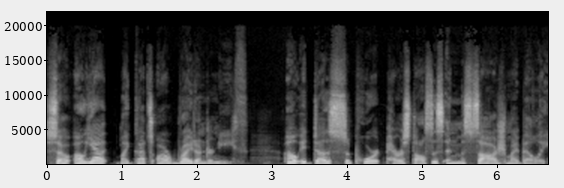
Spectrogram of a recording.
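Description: A woman's medium-pitched voice with very wide pitch swings at a fairly slow pace, in a dry, close sound with no echo. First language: Spanish. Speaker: clinical psychologist and breathing teacher. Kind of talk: interview conversation.

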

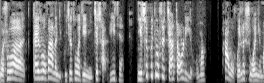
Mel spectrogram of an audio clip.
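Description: Her pitch fairly high and swinging very widely, a woman talks at a very fast pace. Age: 50s. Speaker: caller. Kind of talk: call-in advice show. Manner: halting.

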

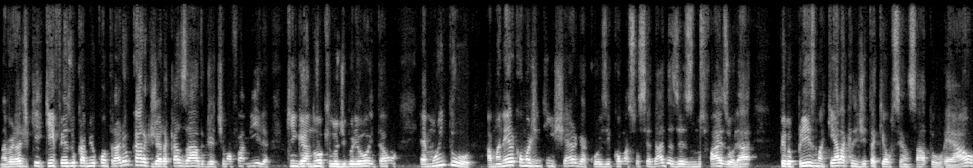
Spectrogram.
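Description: A man with a high yet dark, mellow voice speaks fairly quickly with ordinary pitch variation. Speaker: journalist, podcast co-host. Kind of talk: casual chat.

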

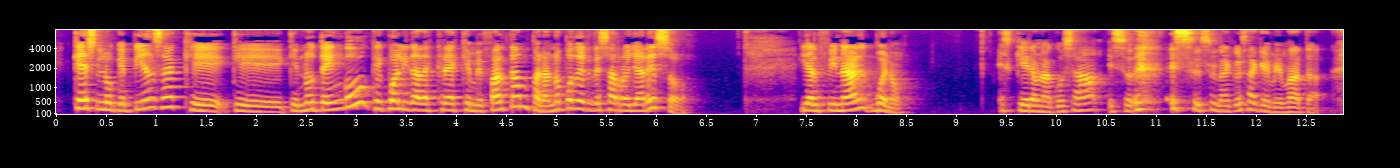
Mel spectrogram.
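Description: At a fairly slow pace, a woman in an Andalusian accent speaks at a fairly high pitch with lively intonation. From Andalusia, Spain. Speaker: podcast host. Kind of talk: motivational monologue. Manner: careful enunciation.

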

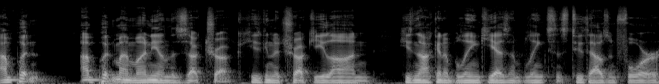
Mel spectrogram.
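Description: Recorded very cleanly against a silent background, a man with a very deep, low pitch speaks at a fairly quick pace with fairly even intonation. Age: 30s. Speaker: podcast co-host. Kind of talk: casual chat.

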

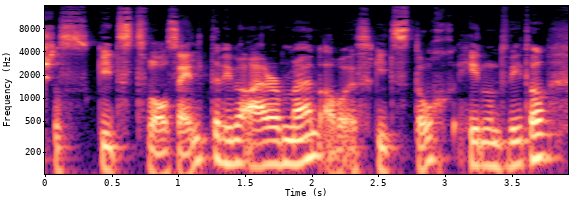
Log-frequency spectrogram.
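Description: This man has a plain, everyday voice, pitched in the middle of his range, with normal rises and falls and a medium tempo. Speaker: triathlon coach and podcast host. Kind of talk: casual chat.

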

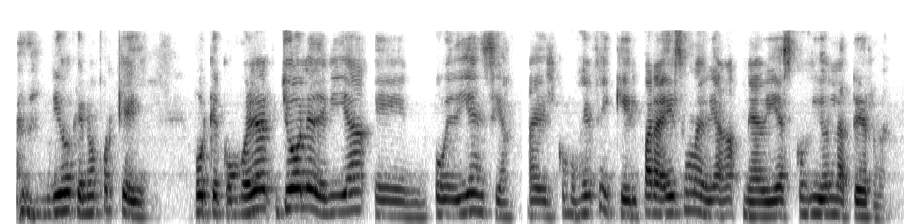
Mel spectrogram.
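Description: A woman's medium-pitched voice shows ordinary pitch variation and a moderate pace. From Colombia, Bucaramanga, Santander. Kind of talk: interview testimony. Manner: halting with frequent fillers.

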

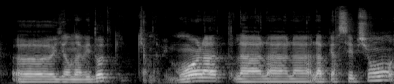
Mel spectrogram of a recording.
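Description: A man's voice is heard. Background noise is noticeable throughout. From France, Drôme (Tain-l'Hermitage area). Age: 30s. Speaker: architect. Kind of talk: interview. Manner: halting, many repetitions and fillers.

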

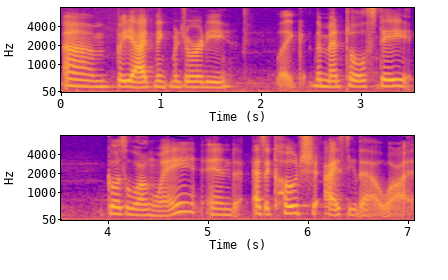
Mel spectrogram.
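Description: A woman with an ordinary speaking voice and an American accent talks at a moderate pace, fairly high in pitch, with ordinary pitch variation. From Glastonbury, Connecticut. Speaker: track and cross-country coach. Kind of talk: casual chat.

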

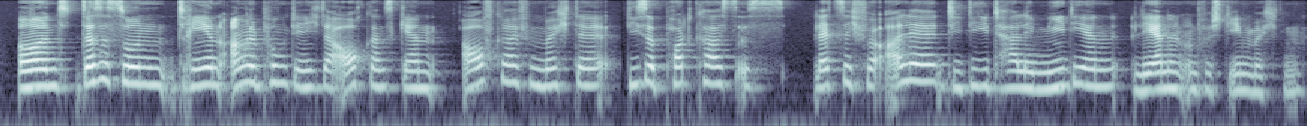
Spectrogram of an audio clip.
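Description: A dark, mellow tone moves at a fairly slow pace with fairly even intonation. The recording is very clean, with a silent background. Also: woman, fairly high pitch for a woman. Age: 30s. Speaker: journalism professor and podcast host. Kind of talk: solo podcast monologue.

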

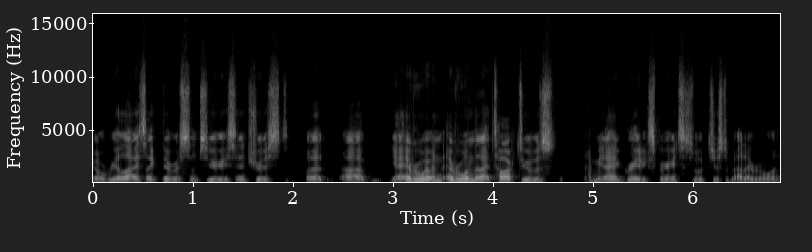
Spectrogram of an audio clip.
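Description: A man with a Texan accent speaks very fast in a very deep, low voice. The recording is very clean, with a silent background. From Texas, Celina. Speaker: high school football coach, former college quarterback. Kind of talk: casual chat.

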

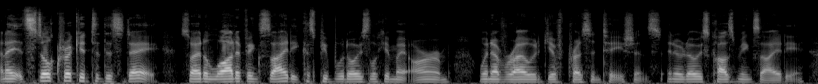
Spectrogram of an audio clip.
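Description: A man with a Canadian accent and an ordinary speaking voice, medium in pitch, at a fairly quick pace with ordinary pitch variation, on a very clean recording against a silent background. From Canada, Montreal. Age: 20s. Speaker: public speaking coach. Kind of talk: interview.

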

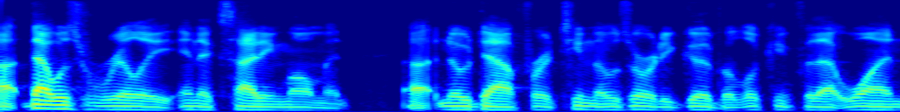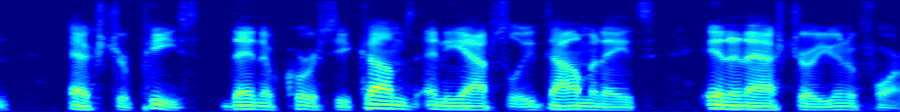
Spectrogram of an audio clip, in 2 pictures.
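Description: Talking at a very fast pace, a man with a very deep, low pitch and vocal fry keeps a fairly even intonation, the sound dry and close with no echo on a very clean recording over a silent background. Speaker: former pro baseball pitcher, radio host. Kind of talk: casual interview chat.

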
